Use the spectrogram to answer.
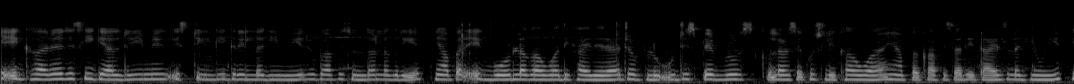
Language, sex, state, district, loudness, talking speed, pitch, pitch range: Hindi, female, Uttar Pradesh, Hamirpur, -35 LUFS, 275 wpm, 220 Hz, 215-230 Hz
